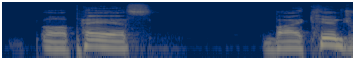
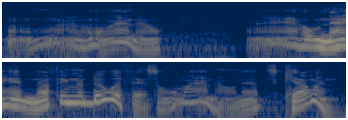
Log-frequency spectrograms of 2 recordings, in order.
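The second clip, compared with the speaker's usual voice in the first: stunned muttering; 2 semitones higher, 6 dB quieter than usual. Real, not acted. Stunned muttering while watching game.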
